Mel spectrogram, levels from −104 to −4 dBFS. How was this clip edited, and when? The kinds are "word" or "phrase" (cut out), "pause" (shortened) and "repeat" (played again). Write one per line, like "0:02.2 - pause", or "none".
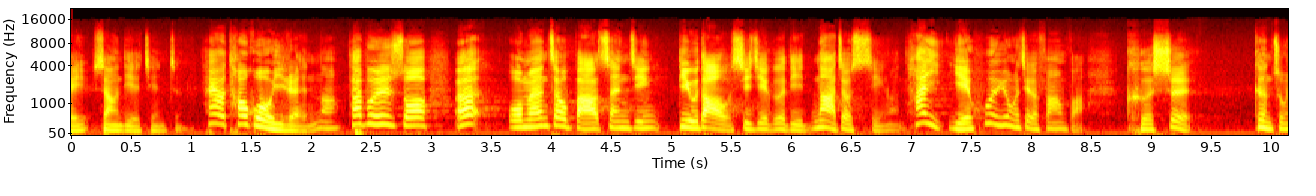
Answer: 0:01.0 - pause
0:02.3 - pause
0:05.0 - pause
